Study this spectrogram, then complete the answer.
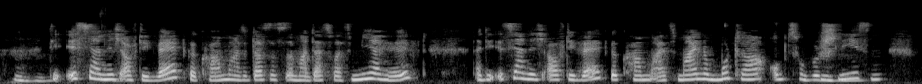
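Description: A somewhat breathy woman with a fairly high pitch and ordinary pitch variation speaks at a moderate pace. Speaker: trauma therapist. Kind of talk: interview.

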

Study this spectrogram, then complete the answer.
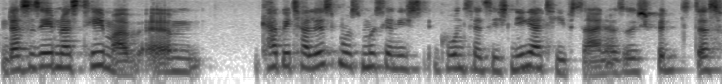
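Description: A woman with a fairly high pitch and a somewhat breathy voice talks at a moderate pace with fairly even intonation. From Canada. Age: 40s. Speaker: financial advisor. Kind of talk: interview.

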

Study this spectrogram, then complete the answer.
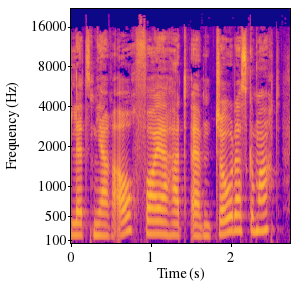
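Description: An ordinary speaking voice from a woman, medium in pitch, at a moderate pace on a very clean recording with a silent background. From northern Germany, Friesland (Bockhorn). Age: 20s. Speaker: trainee primary school teacher, volunteer. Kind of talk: casual interview.

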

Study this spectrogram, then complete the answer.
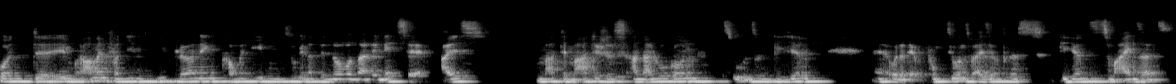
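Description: Music plays in the background and audible room echo surrounds a man speaking at a moderate pace in a medium pitch, his intonation monotone and flat and his loudness very even. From Upper Palatinate, Bavaria, Germany. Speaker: civil engineer and postdoctoral researcher. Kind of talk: interview. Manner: hesitant, many filler sounds.

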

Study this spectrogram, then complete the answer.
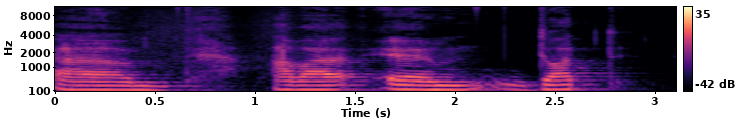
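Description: A man's voice at a medium pitch. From northern Germany, Husum (North Frisia). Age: 50s. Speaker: chamber of commerce branch manager. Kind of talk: interview. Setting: office.

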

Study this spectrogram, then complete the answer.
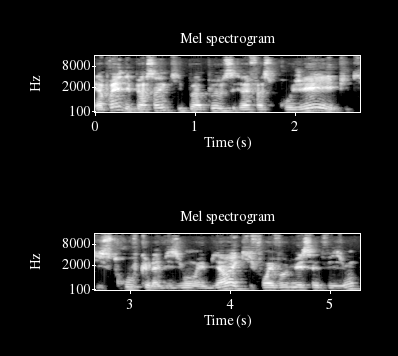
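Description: Talking at a very fast pace with hardly any pauses, a man uses a medium pitch with ordinary pitch variation and big swings in loudness. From northern France, near Valenciennes. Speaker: student, association founder. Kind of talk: interview.

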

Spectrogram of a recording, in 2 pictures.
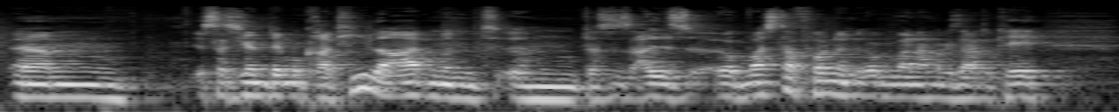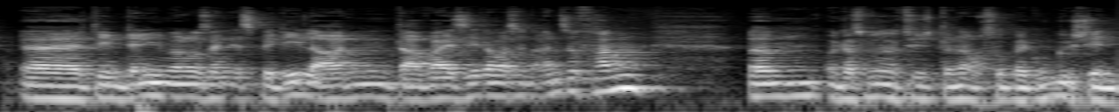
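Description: In a room with audible echo and noticeable background noise, a man speaks very fast at a medium pitch with ordinary pitch variation. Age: 40s. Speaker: local politician. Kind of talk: interview. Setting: in his shop.

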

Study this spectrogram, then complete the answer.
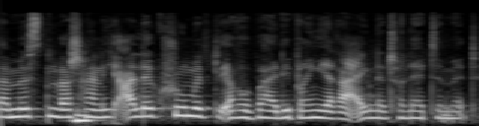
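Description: The speaker is a woman. Her pitch sits in the medium range. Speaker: corporate podcast host. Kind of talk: casual chat.

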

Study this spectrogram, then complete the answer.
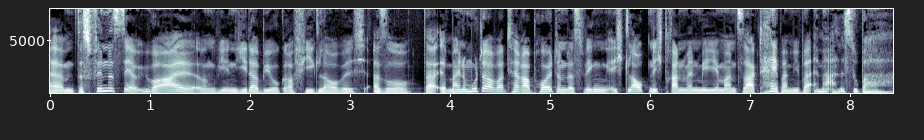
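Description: A woman talks very fast with hardly any pauses, her loudness very even. Her pitch is fairly low and her intonation fairly even. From Berlin. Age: 40s. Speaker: singer. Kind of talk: casual chat.

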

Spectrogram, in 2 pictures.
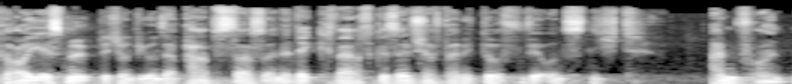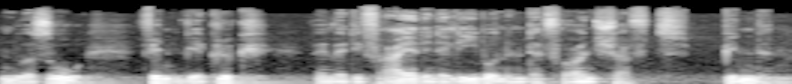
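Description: In a room with audible echo, a man with a very deep, low pitch and a dark, mellow tone speaks at a moderate pace with vocal fry and ordinary pitch variation. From West Germany. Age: 50s. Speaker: auxiliary bishop. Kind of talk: lecture. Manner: formal.

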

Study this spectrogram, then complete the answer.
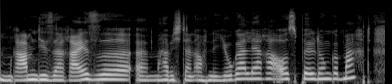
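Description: With music playing in the background, a woman speaks at a fairly high pitch. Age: 30s. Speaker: podcast host and mindfulness coach. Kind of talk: podcast monologue. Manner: hesitant fillers.

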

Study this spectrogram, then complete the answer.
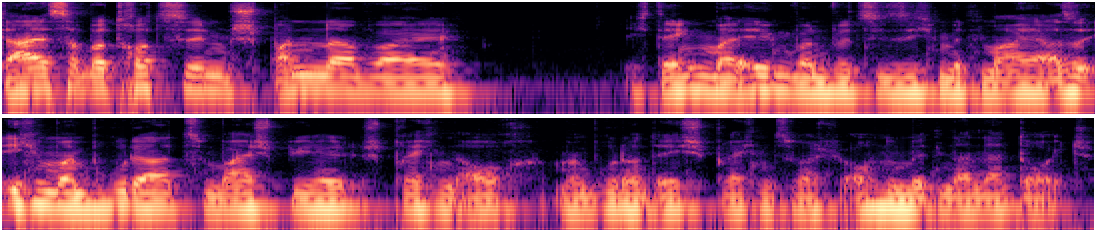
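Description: A man talks at a very fast pace in a medium pitch, monotone and flat, somewhat breathy. There is audible room echo. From Germany (grew up with Polish-speaking parents). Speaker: podcast co-host, father. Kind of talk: casual chat.

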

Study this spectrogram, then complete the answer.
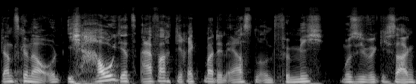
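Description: Recorded very cleanly against a silent background, an unremarkable speaking voice with ordinary pitch variation comes through dry and close, with no echo. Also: man. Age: 30s. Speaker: podcast co-host, drummer and photographer. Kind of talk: casual chat. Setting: rehearsal room.

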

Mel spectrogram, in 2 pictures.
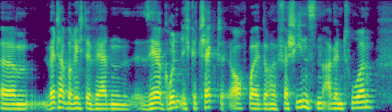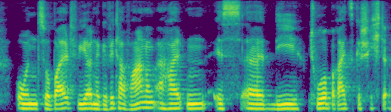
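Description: A man at a very slow pace, medium-pitched, with monotone, flat intonation. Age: 50s. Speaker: mudflat hiking guide, former navy airman. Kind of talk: interview. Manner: hesitant, many filler sounds.

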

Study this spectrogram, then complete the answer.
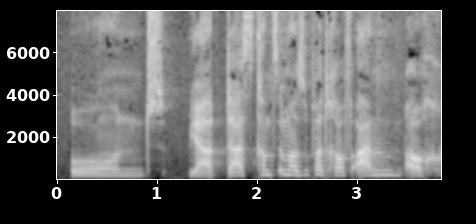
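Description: Medium in pitch, this woman has a plain, everyday voice with fairly even intonation. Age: 20s. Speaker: indie pop musician. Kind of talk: casual interview. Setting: remote call.

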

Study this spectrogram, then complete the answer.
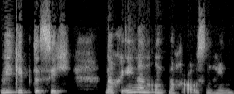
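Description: A woman speaks at a fairly slow pace in an Austrian accent, her voice somewhat breathy and her pitch varying in an ordinary way. The sound is dry and close, with no echo. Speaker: content marketing consultant. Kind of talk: interview. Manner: halting, many fillers.

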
